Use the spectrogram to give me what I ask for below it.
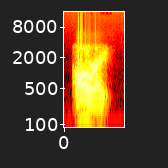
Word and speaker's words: awaruite: Awaruite, is that how you pronounce that? – All right. Is how it's pronounced.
